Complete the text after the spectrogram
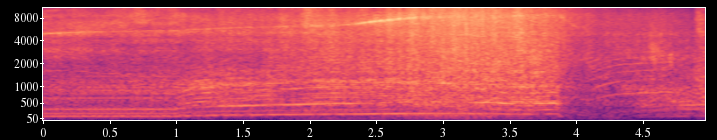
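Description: A race car engine revs higher as the car speeds away.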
